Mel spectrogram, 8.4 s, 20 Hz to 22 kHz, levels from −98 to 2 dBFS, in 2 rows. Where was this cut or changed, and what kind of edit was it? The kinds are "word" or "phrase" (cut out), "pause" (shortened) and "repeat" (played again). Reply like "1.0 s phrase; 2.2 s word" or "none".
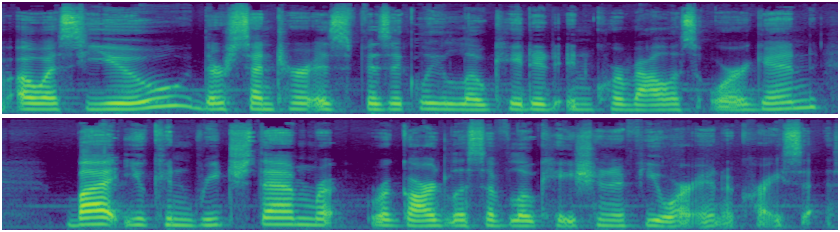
none

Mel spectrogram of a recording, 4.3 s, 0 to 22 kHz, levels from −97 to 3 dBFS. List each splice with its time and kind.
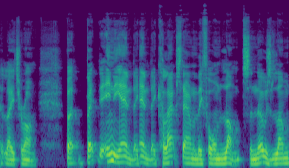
2.1 s repeat

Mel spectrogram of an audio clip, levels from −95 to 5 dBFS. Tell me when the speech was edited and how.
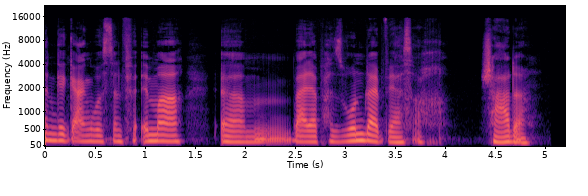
none

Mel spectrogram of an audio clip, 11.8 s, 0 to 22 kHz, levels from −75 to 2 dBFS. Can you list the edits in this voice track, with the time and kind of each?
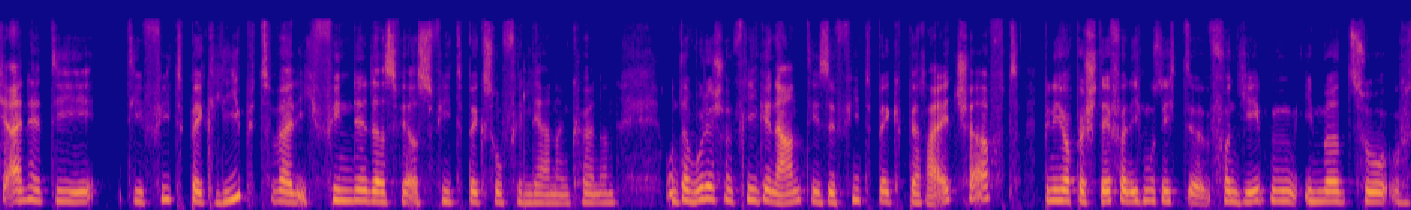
8.6 s pause

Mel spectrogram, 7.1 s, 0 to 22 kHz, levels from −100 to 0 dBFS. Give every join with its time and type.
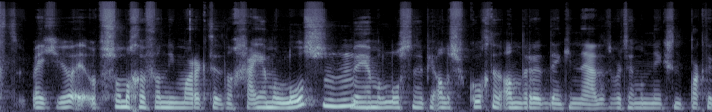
none

